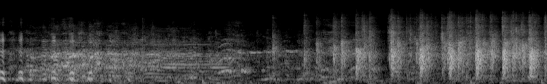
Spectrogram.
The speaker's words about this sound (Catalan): No, no aplaudan que lo pasamos mal, lo pasamos mal, él es muy tímido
